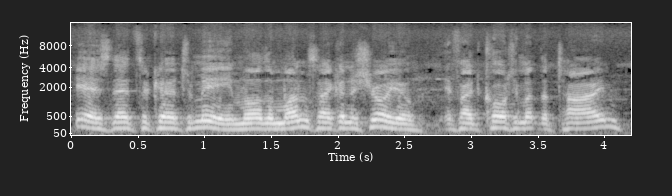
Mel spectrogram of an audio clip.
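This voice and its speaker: A man's voice: on the high side, fairly quick, darkish tone, faint music behind, close to an everyday voice. A British actor in a 1970s radio drama playing a guarded, conscientious man with a polite, hesitant manner. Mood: sober, wary.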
